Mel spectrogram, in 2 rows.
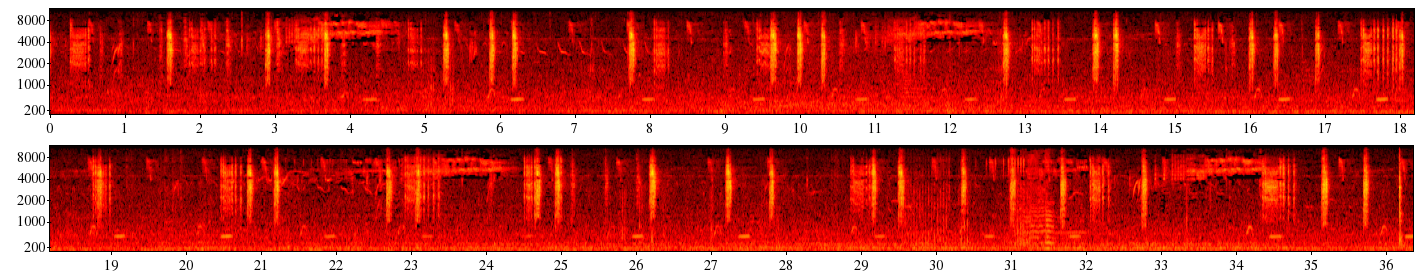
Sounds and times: Cuckoo 0:01.6 - 0:06.4
Cuckoo 0:07.7 - 0:08.3
Cuckoo 0:09.3 - 0:19.3
Cuckoo 0:20.2 - 0:23.5
Cuckoo 0:24.5 - 0:26.4
Cuckoo 0:27.0 - 0:28.0
Cuckoo 0:28.9 - 0:32.9
Cuckoo 0:34.1 - 0:36.3

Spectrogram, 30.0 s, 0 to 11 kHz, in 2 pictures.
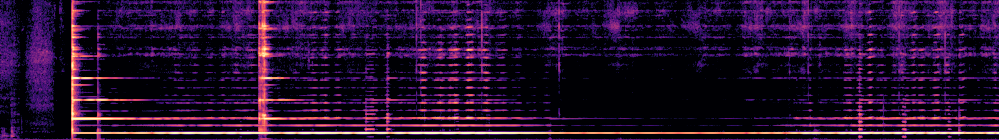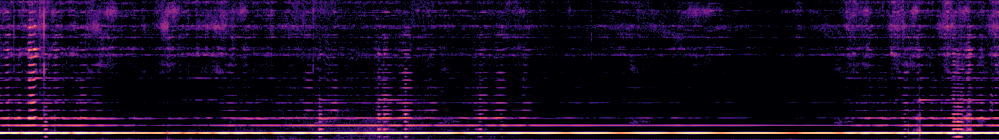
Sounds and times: metal singing bowl being struck once and resonated with a felt stick 0:01.1 - 0:02.6
metal singing bowl being struck once and resonated with a felt stick 0:03.8 - 0:04.7

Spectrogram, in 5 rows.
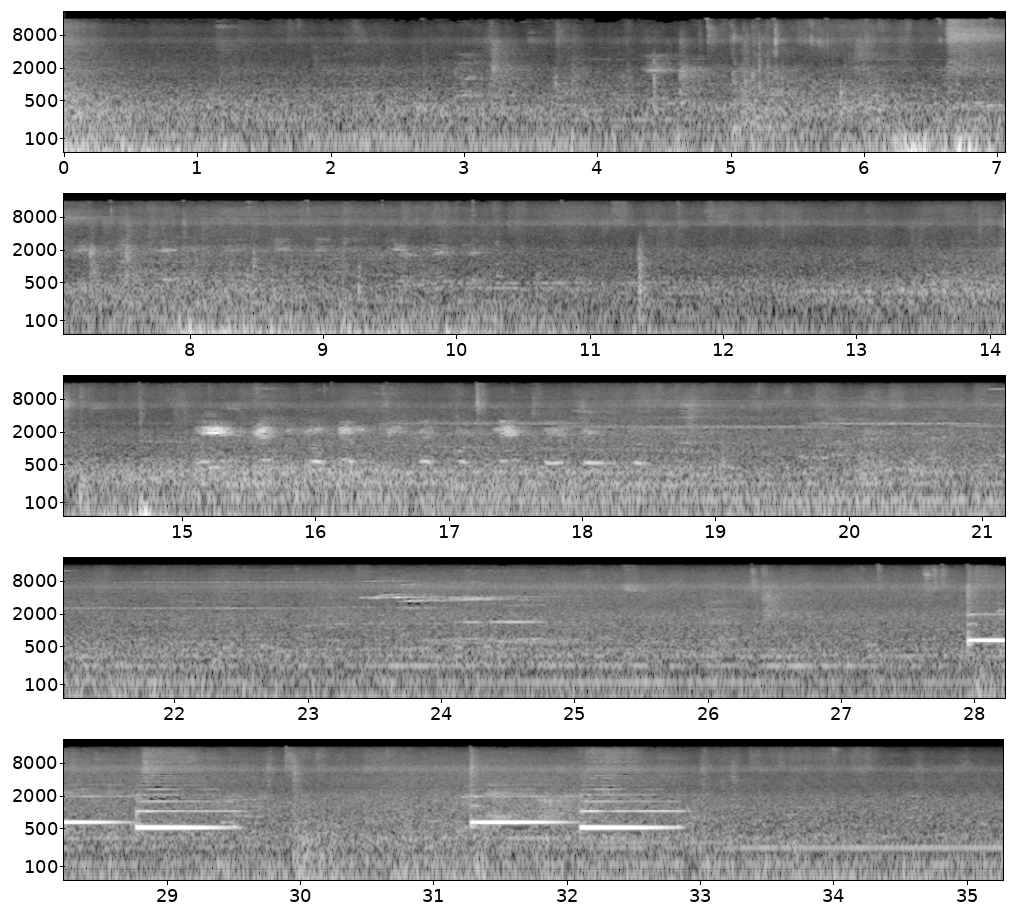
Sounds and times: Approaching, idling and departing downtown-bound trains 0:00.0 - 0:35.2
Announcements 0:15.0 - 0:23.2
Announcements 0:27.2 - 0:33.6

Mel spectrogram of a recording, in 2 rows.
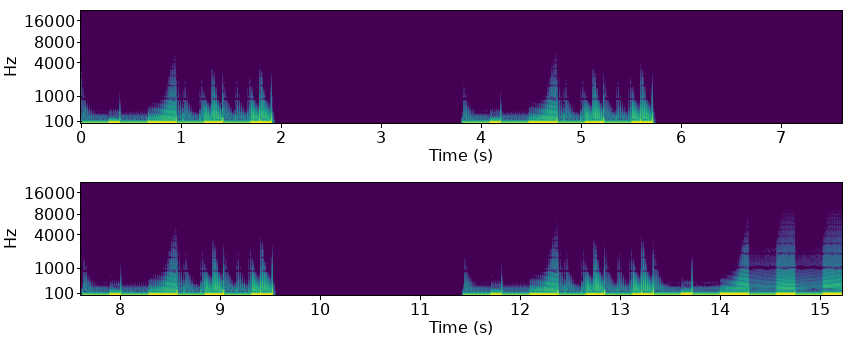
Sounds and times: synthesized bass 0:00.0 - 0:02.0
synthesized bass 0:03.8 - 0:05.8
synthesized bass 0:07.6 - 0:09.6
synthesized bass 0:11.4 - 0:15.2

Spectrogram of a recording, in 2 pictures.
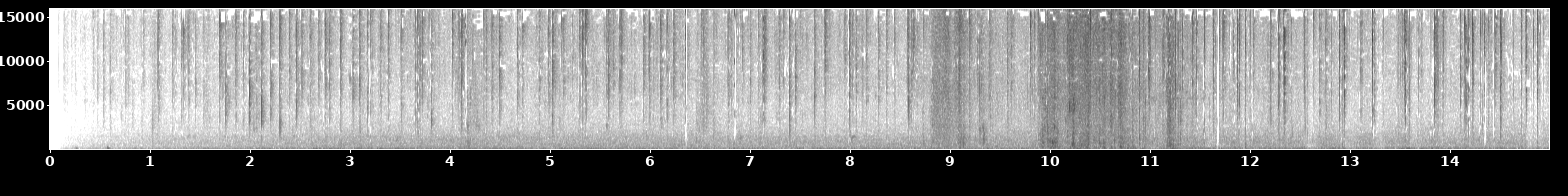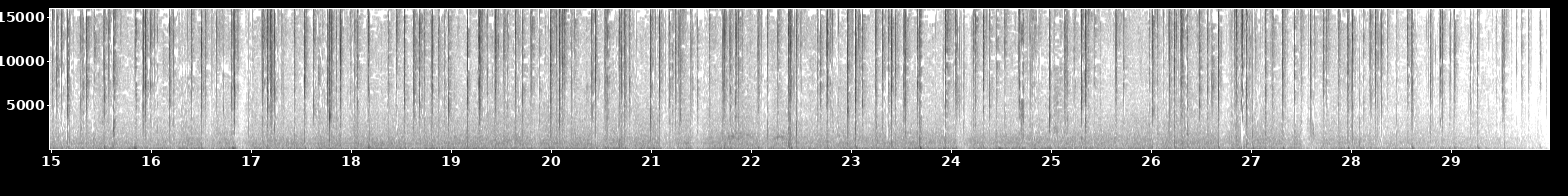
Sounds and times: dripping icicle 0:00.0 - 0:29.9
Ice melting 0:03.8 - 0:19.0
snowy crunch 0:08.6 - 0:11.7

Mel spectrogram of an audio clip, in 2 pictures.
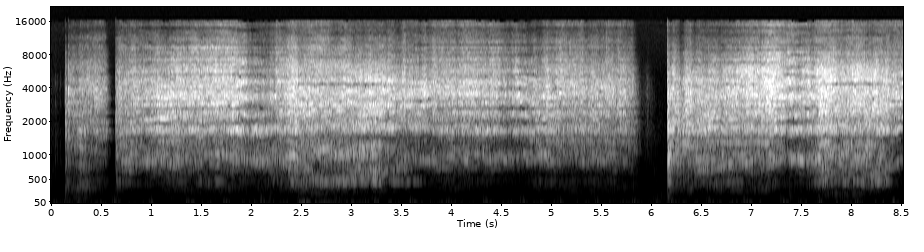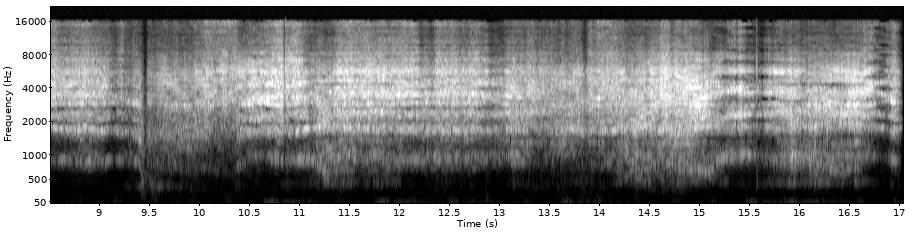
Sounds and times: Sink knife scrape 0:00.1 - 0:17.0

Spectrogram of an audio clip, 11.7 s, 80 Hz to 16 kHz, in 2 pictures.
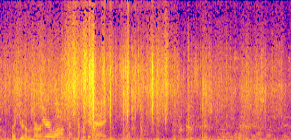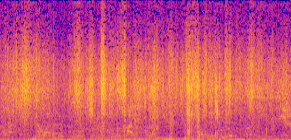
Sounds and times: Conversations around a checkout counter 0:00.0 - 0:11.6

